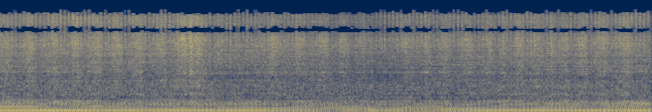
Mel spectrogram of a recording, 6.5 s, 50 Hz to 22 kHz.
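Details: Old Toro Recycler mower, still cutting Kentucky bluegrass, with its engine droning steadily under a loose, fast rattle of about 200 per minute from the dry drive system; the noise was later cured with WD40.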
